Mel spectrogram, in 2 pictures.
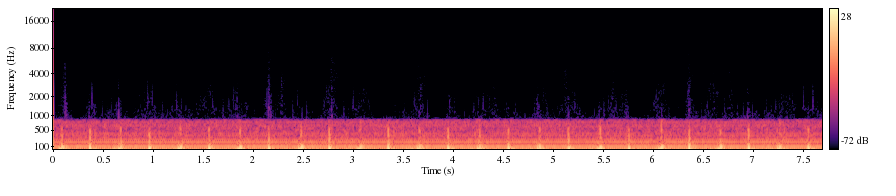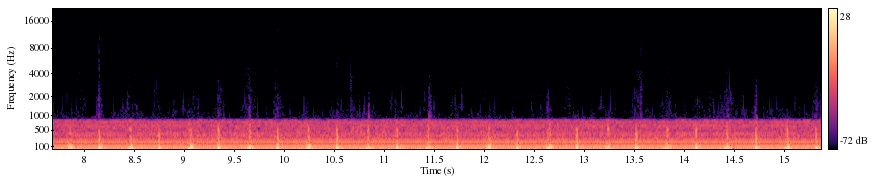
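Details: Heart sounds recorded after eating, sound quality enhanced; deep, muffled, regular heartbeat thumps at about 100 beats a minute under a low hum.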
